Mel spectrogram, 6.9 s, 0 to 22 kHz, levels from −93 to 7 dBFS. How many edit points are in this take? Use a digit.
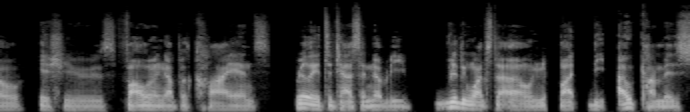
2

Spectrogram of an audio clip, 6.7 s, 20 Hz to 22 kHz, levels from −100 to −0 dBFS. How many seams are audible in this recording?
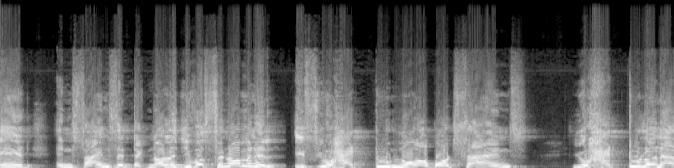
2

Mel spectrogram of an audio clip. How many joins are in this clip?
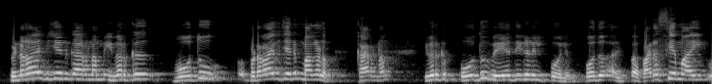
0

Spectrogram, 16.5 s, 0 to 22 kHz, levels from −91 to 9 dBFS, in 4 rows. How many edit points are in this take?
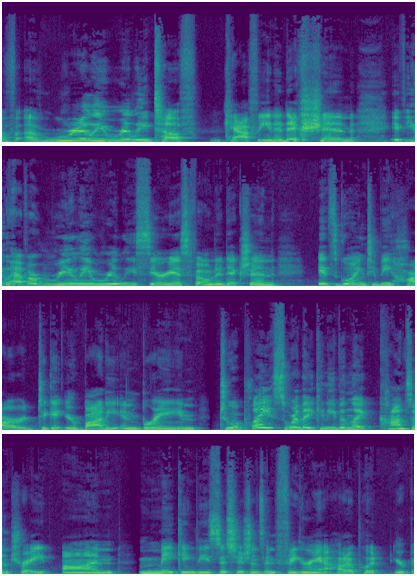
2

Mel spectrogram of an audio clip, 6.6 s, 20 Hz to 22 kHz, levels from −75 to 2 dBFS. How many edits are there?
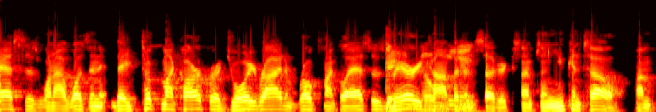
1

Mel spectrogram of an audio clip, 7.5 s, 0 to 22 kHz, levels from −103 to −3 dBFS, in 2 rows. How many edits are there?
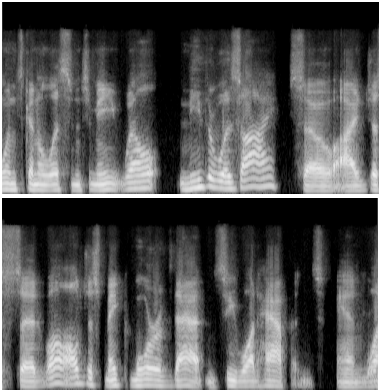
1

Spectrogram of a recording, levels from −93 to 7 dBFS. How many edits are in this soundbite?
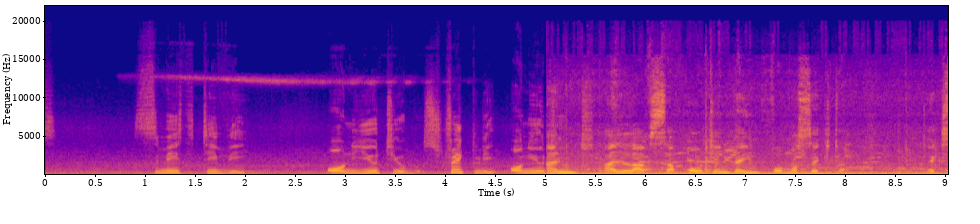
1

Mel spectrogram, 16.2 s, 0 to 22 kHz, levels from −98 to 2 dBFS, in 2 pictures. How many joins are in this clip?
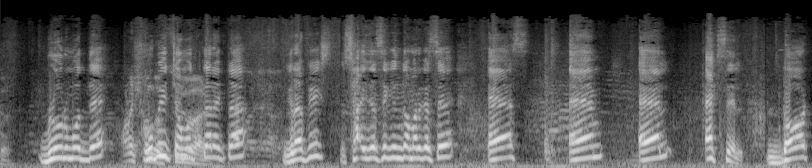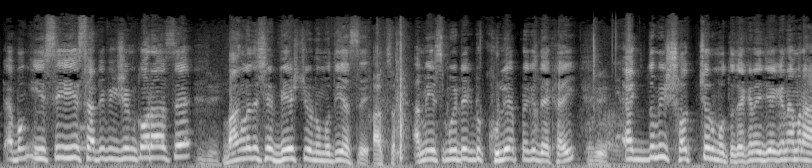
3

